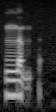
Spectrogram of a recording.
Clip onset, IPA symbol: ŋ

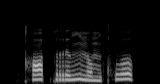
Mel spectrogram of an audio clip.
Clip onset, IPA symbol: kʰ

